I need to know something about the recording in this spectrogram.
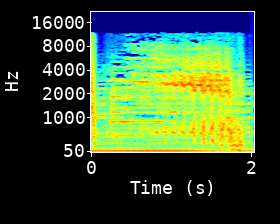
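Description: A single horse whinnies loudly, a long shrill neigh lasting about two seconds that wavers and trembles before cutting off, with a steady low hum underneath.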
